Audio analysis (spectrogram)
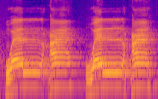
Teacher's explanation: Kalau ain di mana makhrajnya? Di tengah tenggorokan. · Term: huruf ain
